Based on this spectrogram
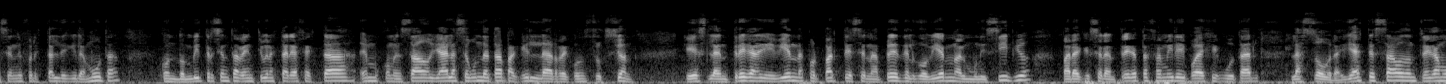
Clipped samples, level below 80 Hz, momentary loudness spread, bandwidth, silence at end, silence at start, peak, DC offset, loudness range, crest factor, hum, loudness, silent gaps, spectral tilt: under 0.1%; -38 dBFS; 8 LU; 9.6 kHz; 0 s; 0 s; -4 dBFS; under 0.1%; 2 LU; 18 dB; none; -20 LUFS; none; -6.5 dB/octave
